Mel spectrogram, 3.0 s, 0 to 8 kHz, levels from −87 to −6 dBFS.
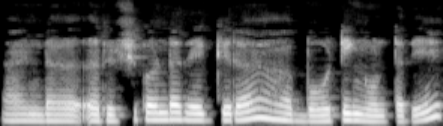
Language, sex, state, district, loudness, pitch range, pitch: Telugu, male, Andhra Pradesh, Visakhapatnam, -15 LUFS, 145-170 Hz, 155 Hz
